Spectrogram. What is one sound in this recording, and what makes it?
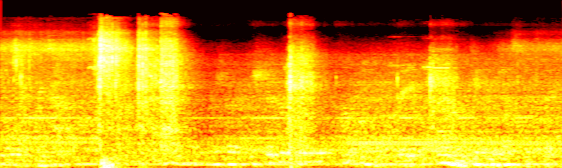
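A cordless power tool whirs in short bursts.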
